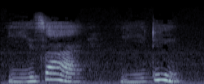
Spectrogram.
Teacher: if E plus a fourth tone, it will change to the second tone, 一. For example, 一在, 一定.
